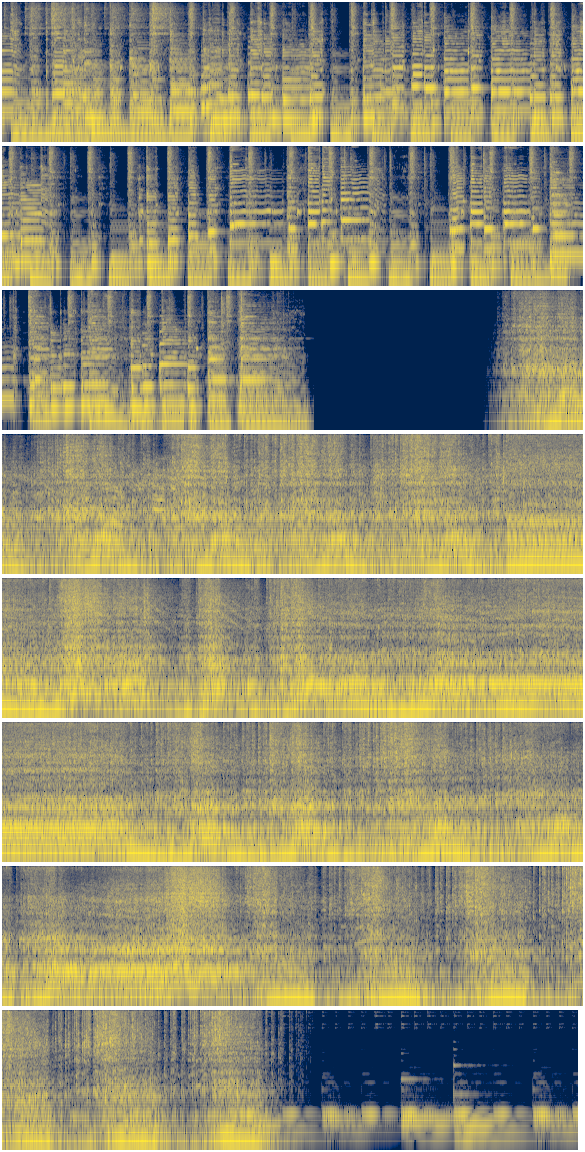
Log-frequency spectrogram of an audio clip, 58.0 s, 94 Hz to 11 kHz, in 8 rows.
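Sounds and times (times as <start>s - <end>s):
drag car engine revving: 20.6s - 54.8s.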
